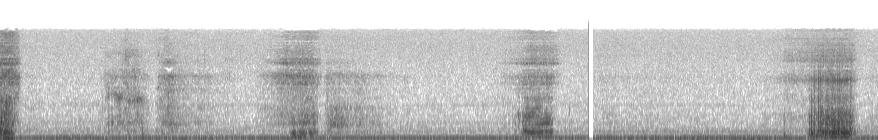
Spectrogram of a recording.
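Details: Rough, rattling snores every few seconds over a steady low room hum, recorded with the SnoreLab snoring app; snoring.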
